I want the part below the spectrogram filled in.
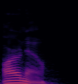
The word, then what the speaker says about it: Arnaud: It's pronounced Arno, but there's a lot of other letters in there.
